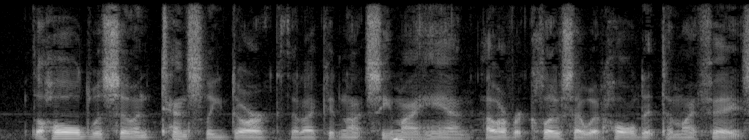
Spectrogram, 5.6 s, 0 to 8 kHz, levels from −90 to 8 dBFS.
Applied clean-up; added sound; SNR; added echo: none; none; none; none.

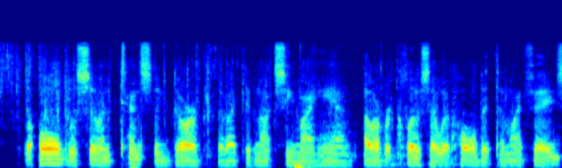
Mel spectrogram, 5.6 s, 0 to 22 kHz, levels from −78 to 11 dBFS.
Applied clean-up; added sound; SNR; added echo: neural mask model RNNoise.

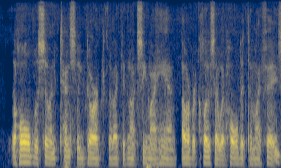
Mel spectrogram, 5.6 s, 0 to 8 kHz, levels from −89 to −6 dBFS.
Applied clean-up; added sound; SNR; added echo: neural mask model Resemble Enhance denoiser.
